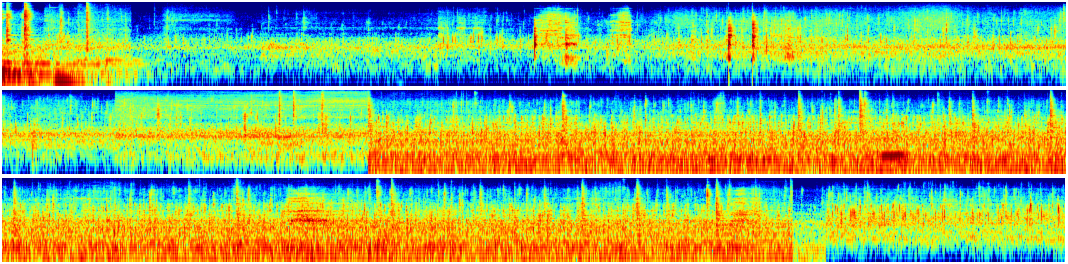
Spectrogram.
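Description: Spicy braised chicken stew boiling hard in a pan on a wood stove, a steady bubbling that starts suddenly about halfway through, with a wooden spatula stirring and scraping in the pot. Before that, a few sharp clicks of utensils.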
